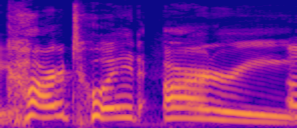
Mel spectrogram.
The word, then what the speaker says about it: carotid: So, somehow as I was dictating, I turned it into cartoid. And I'm sorry, that is not how you should pronounce that word. Carotid should be spelled totally different. – I know, that's how it's pronounced. It should be C-A-R-R-O-T-E-D, not C-A-R-O-T-I-D. Not C-A-R-O-T-I-D.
